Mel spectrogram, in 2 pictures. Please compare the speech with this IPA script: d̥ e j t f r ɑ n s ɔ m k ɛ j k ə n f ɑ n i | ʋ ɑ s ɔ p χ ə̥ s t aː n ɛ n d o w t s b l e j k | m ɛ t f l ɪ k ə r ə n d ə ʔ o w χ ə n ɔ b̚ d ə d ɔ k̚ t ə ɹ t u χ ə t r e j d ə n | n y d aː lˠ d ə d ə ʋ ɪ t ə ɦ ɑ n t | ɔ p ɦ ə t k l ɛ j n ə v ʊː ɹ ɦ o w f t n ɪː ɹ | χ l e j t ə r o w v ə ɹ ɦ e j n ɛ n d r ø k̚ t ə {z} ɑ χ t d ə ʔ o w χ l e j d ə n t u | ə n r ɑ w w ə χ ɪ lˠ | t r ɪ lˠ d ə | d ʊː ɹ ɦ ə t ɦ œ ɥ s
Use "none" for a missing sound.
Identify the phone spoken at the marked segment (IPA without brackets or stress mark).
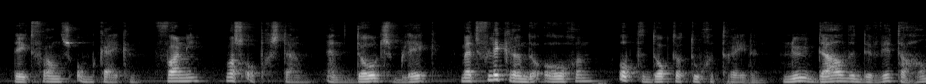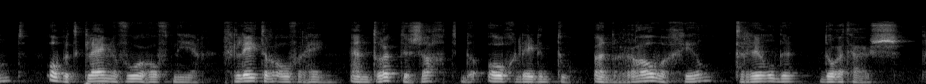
z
